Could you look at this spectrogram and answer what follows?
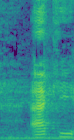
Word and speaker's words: ackee: Ackee is pronounced Ackee, A-C-K-E-E.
